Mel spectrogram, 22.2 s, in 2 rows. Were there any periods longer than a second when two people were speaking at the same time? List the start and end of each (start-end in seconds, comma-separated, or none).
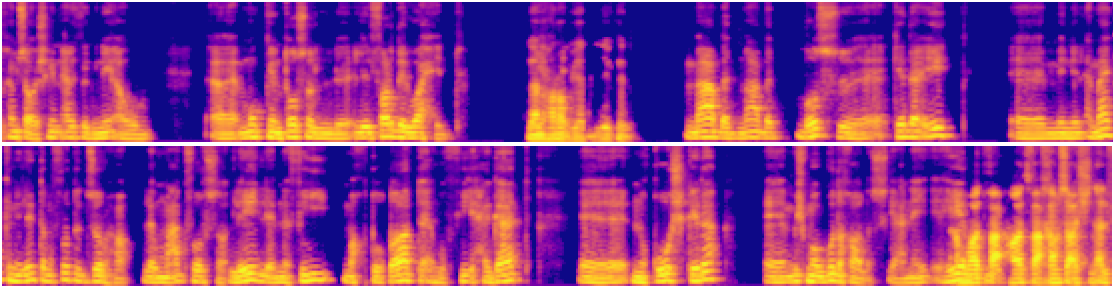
none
